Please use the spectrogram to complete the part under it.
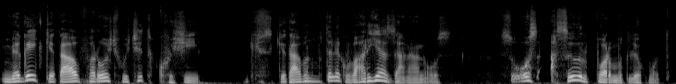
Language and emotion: Kashmiri, happy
